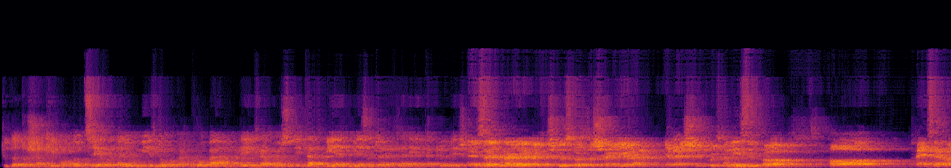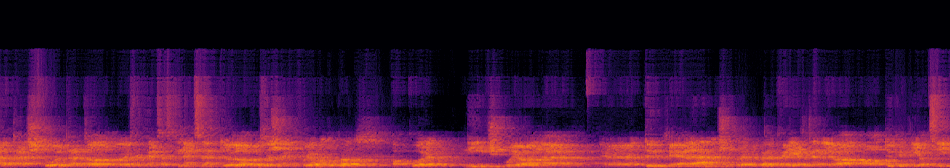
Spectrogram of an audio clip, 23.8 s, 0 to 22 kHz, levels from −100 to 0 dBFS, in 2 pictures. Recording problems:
room echo; strong; dies away in 1.6 s
off-mic speech; far
thin; somewhat; fading below 300 Hz
garbled, watery; slightly; nothing above 15.5 kHz

